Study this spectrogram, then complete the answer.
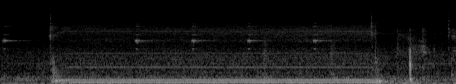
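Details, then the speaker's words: Toyota Celsior/LS400 1998–2000 RHD engine harness converted to standalone, bench-tested via diagnostic software: relay clicks then steady low electric fuel pump hum for about three seconds before cutting off; pump runs normally when commanded. "so you can hear the relay clicking on it off and hopefully fingers crossed you can actually hear the pump working"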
